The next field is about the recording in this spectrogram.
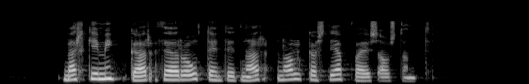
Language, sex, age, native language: Icelandic, female, 40-49, Icelandic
